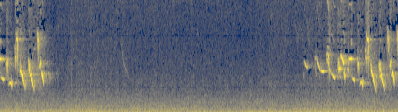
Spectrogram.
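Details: A Double-collared Seedeater singing on a summer afternoon in São Paulo state, Brazil, gives a bright, fast, twittering phrase of high chirps at the start and again after a quiet gap near the end, over low hum.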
